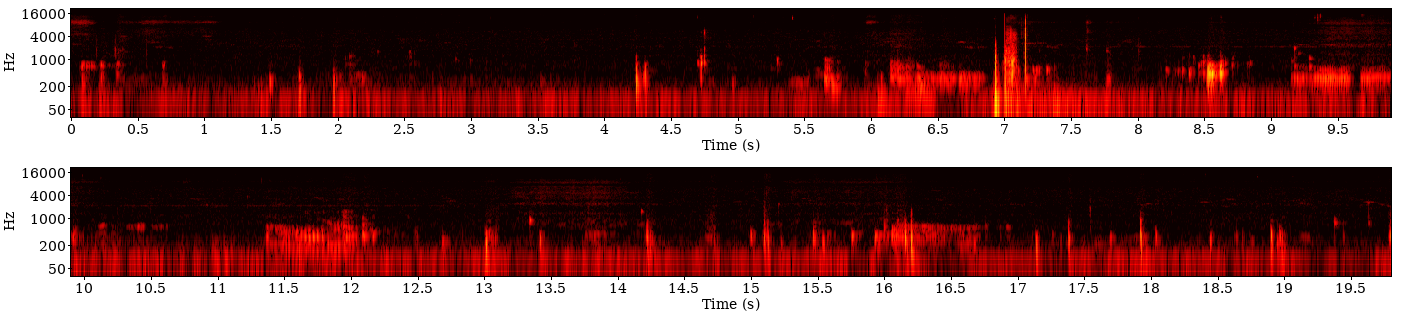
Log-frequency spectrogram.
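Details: Resting on an overfull stomach after snacking: soft scattered gurgles and bubbling clicks with occasional longer rumbles; normal active digestive bowel sounds (borborygmi) after a large meal.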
